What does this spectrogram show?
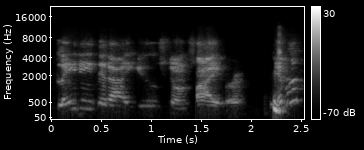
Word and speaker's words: Fiverr: though because the lady that i used on fiverr am i pronouncing that right is it fiber yes it is fiber okay so i specifically wanted a woman because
